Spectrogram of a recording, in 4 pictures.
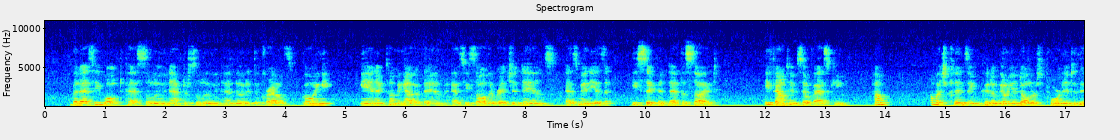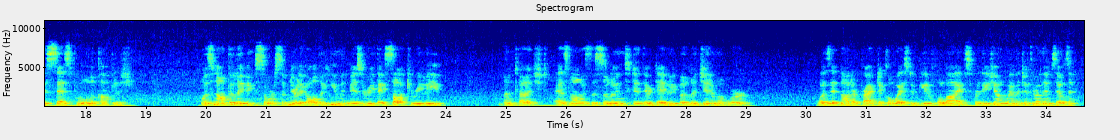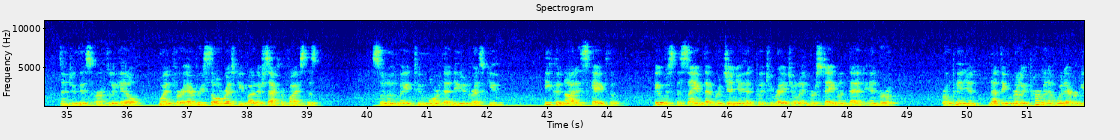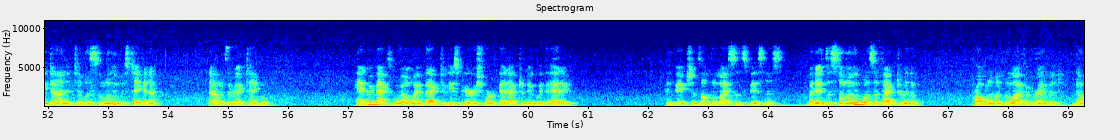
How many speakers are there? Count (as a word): one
